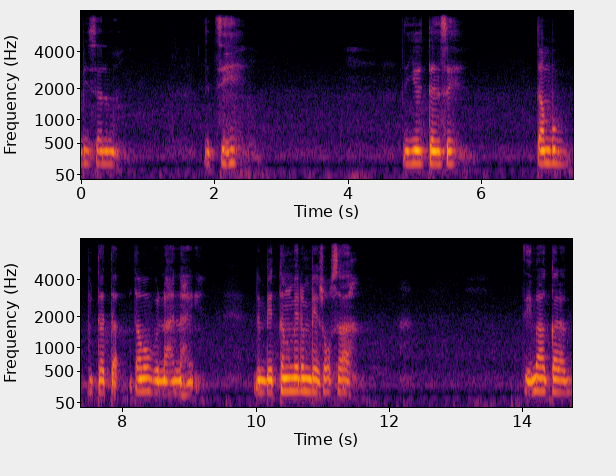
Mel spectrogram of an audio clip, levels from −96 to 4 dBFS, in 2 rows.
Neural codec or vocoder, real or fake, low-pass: none; real; 7.2 kHz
